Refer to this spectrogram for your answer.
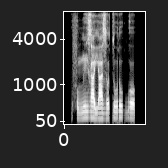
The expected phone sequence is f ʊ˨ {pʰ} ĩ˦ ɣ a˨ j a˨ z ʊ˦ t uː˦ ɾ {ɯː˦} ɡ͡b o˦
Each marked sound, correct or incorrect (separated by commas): incorrect, incorrect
